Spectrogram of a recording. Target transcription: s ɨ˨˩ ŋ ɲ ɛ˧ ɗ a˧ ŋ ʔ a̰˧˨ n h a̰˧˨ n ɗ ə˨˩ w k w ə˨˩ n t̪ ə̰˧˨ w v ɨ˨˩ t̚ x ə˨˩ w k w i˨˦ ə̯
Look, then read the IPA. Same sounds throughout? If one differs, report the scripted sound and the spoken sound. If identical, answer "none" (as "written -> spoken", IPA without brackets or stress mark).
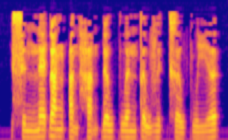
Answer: ɲ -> n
